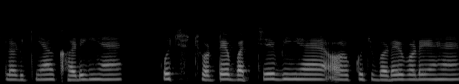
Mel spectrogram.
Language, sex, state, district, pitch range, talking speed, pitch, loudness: Hindi, female, Uttar Pradesh, Jyotiba Phule Nagar, 220-235 Hz, 155 wpm, 230 Hz, -40 LUFS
